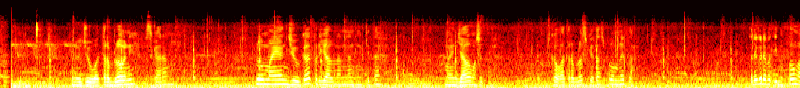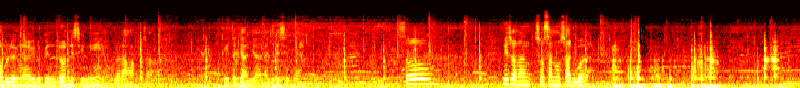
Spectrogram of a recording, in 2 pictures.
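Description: A young man talks casually and close by, outdoors.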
